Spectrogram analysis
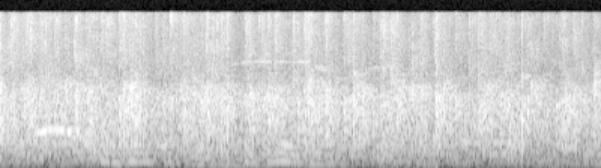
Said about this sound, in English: Thanks everyone for being here. Let's clap it up for this wonderful segment.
